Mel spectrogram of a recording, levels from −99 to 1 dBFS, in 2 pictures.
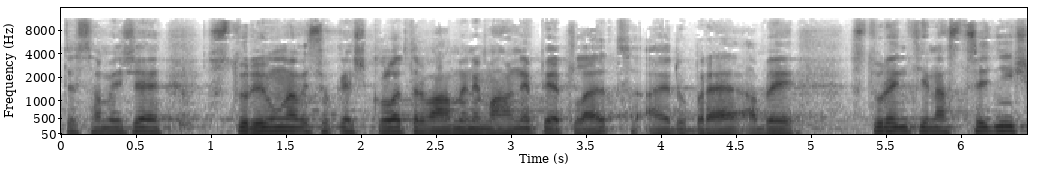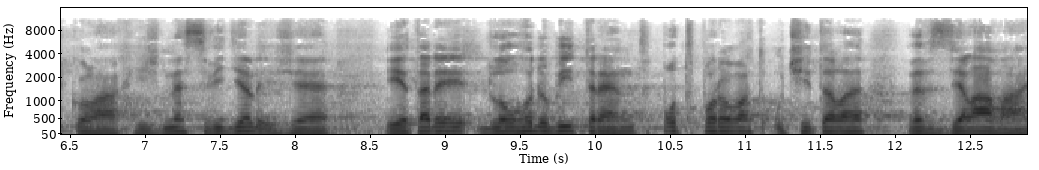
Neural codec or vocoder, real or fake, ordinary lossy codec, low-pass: autoencoder, 48 kHz, 128 numbers a frame, DAC-VAE, trained on Japanese speech; fake; MP3, 48 kbps; 14.4 kHz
